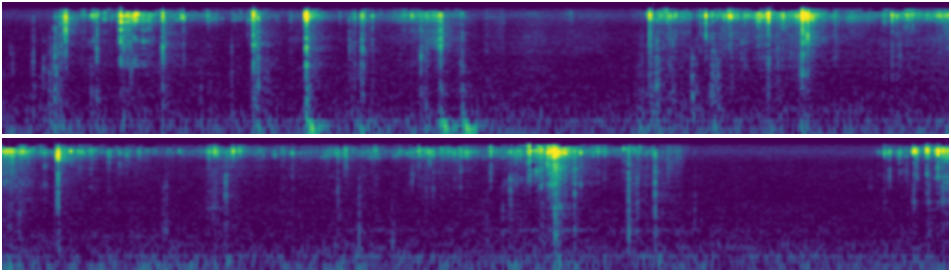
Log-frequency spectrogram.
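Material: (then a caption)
Acrylic. A plastic spoolie brush, held by a hand with long green nails, scratches across an acrylic rhinestone sticker sheet with red and clear acrylic gems on a white backing. The result is a quiet series of dry, crinkly bristle scratches with bright, hissy highs and a few sharper clicks, over a steady low hum.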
